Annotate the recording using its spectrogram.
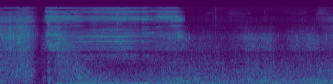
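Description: A muffled underwater rumble goes on steadily.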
